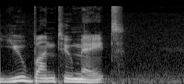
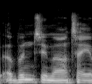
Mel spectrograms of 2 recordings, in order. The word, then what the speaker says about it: Ubuntu MATE: I could be saying Ubuntu Mate. Yeah. I'm sure you've You might have heard that one. I really don't mind on the pronunciation. So Ubuntu Mate, Ubuntu Mate, whatever takes your fancy, whatever comes most naturally, it doesn't matter.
